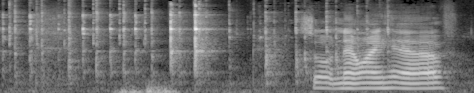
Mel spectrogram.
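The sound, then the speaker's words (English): A fork beats a cracked egg rapidly in a bowl, giving quick, irregular clinks and scrapes for about two seconds, then a steady, mid-pitched hum takes over briefly. “I'm going to just use a fork and beat it up a little bit.”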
